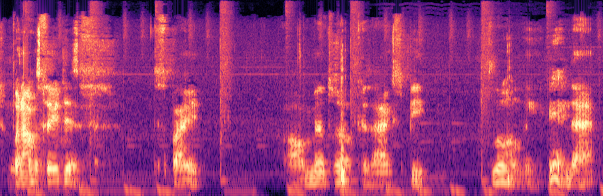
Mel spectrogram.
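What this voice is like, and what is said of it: Deliberately deep low voice. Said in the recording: “I'm in my deep voice now. ... I'm back in my deep voice.”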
